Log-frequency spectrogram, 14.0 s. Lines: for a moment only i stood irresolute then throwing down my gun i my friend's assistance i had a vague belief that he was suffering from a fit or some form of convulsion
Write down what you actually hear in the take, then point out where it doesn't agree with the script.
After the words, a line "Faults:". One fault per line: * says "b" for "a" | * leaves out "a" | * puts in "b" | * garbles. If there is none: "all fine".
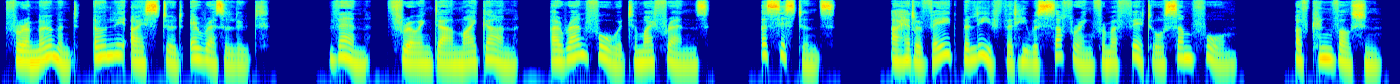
for a moment only i stood irresolute then throwing down my gun i ran forward to my friend's assistance i had a vague belief that he was suffering from a fit or some form of convulsion
Faults:
* puts in "ran forward to"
